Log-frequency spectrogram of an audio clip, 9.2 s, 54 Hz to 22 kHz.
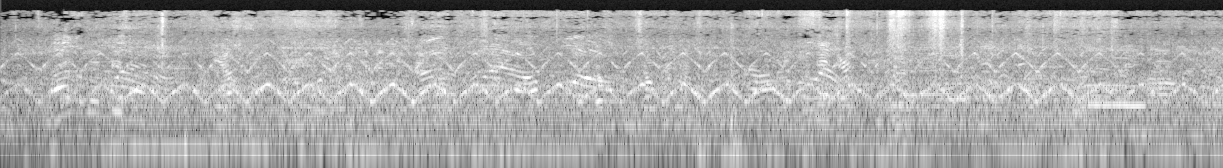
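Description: Korean 119 ambulance siren sounding a rapid yelp, its pitch sweeping up and down several times a second without a break.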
